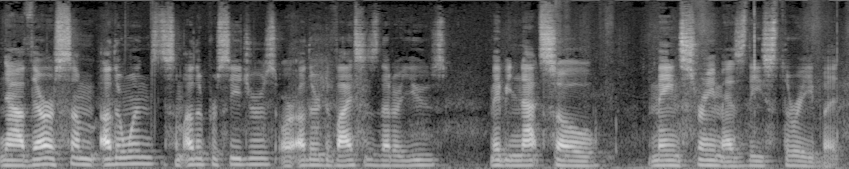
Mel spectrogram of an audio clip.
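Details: Adult male speaker; typical speech.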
